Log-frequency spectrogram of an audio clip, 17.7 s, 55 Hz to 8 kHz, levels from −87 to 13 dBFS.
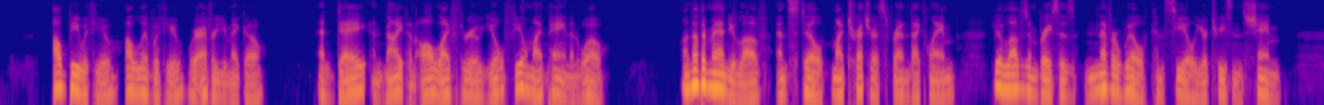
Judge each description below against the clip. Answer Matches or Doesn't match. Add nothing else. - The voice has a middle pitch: Doesn't match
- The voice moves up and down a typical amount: Matches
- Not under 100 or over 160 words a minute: Matches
